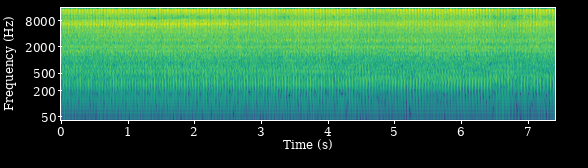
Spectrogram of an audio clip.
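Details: Brute 24-inch snow blower, 5 HP Tecumseh single-cylinder, after carburetor clean, new correct fuel line and fuel filter (was bogging under load, stalling), cold ~18°F: steady, even putter at constant speed, no surging or misses; normal running.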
